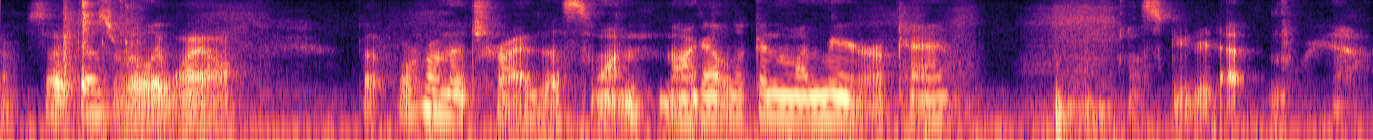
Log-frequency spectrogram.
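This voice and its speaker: The speech comes at a very fast pace, with audible room echo. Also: woman. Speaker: beauty vlogger. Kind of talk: casual chat. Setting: at home. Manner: quiet.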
